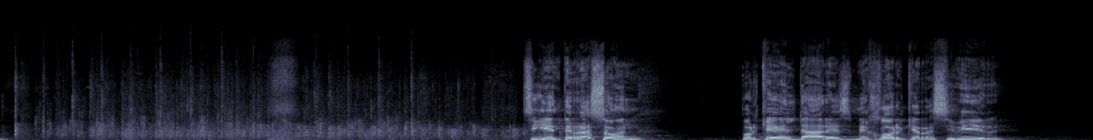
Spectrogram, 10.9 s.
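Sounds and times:
audience applauding: 0.0 - 5.8
speech: 5.3 - 6.5, 7.4 - 10.1.

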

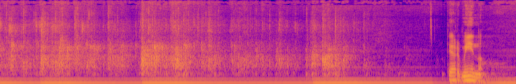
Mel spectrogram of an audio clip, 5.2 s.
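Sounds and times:
crowd clapping: 0.0 - 4.1
speech: 4.5 - 5.0.

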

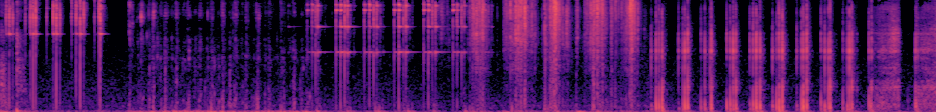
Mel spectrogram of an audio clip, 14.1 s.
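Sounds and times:
tapping: 0.1 - 1.6, 4.3 - 12.5
scratching: 3.8 - 12.8.

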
